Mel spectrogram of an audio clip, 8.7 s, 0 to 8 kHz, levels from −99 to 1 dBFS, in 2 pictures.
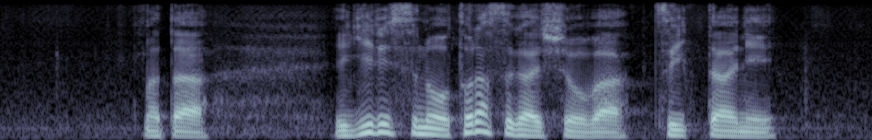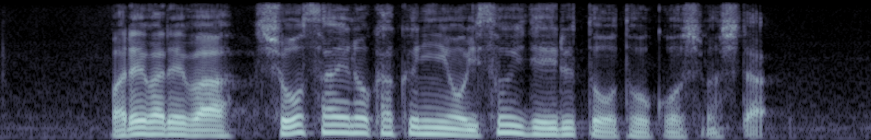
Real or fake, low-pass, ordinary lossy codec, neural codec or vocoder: fake; 7.2 kHz; none; codec, 16 kHz, 16 kbps, FunCodec, trained on Chinese and English, 50 frames a second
